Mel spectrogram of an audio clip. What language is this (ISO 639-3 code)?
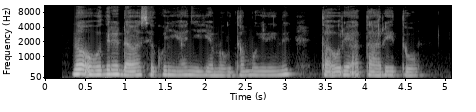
kik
